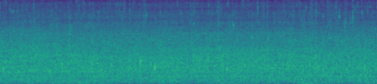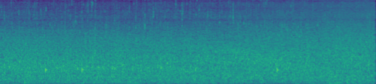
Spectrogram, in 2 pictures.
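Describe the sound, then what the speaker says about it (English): Water rushes steadily through a gold prospecting sluice as it is cleaned out outdoors in Australia, a continuous close-up stream-like wash with no talking. "Oh mate's just cleaning up his sluice now."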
